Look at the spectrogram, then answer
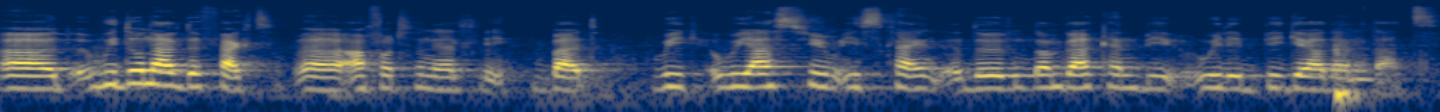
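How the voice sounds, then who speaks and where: In a French accent, a woman talks at a moderate pace and medium pitch, her intonation fairly even while her loudness swings widely. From Mali, raised in France. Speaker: clinic founder, FGM campaigner. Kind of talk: conference talk. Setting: conference stage with audience. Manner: hesitant, many fillers.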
